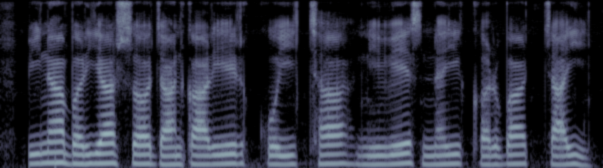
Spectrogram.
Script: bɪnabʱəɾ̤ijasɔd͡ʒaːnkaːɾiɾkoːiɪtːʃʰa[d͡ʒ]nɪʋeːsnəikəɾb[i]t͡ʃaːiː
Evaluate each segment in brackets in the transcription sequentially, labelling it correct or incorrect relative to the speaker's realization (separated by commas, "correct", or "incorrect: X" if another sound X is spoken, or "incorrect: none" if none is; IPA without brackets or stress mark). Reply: incorrect: none, incorrect: a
